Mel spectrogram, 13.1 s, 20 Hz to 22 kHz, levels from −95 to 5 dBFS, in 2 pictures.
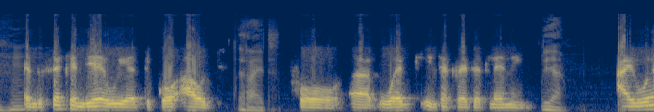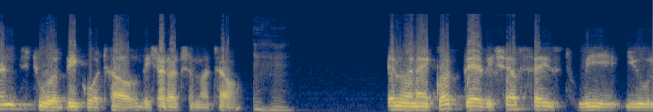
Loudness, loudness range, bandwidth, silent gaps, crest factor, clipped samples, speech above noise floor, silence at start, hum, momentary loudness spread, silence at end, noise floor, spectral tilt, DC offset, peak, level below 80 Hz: -17 LUFS; 4 LU; 9.8 kHz; none; 12 dB; under 0.1%; 57 dB; 0 s; none; 15 LU; 0 s; -74 dBFS; -7.5 dB/octave; under 0.1%; -4 dBFS; -58 dBFS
